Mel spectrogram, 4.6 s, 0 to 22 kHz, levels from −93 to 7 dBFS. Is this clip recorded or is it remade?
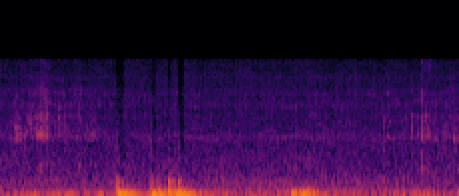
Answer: remade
